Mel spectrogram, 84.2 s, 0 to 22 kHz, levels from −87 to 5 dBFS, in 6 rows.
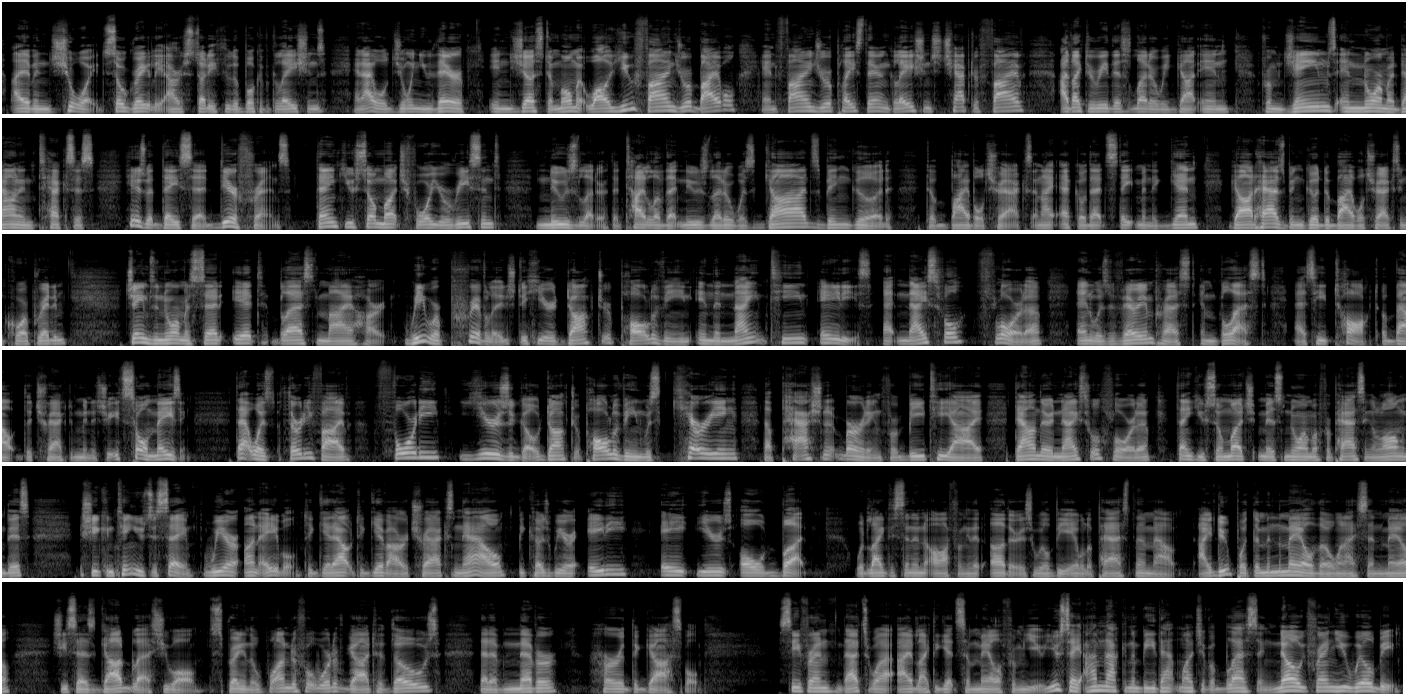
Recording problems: none

